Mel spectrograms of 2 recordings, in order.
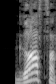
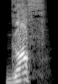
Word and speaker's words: golf: Golf à? Anh phát âm theo em nè. Golf. Không phải golf đâu nghe. Nhẹ thôi nghe.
